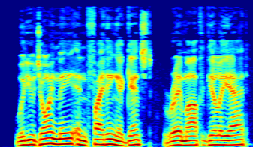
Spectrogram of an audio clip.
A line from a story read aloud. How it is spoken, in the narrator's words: Ahab asked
